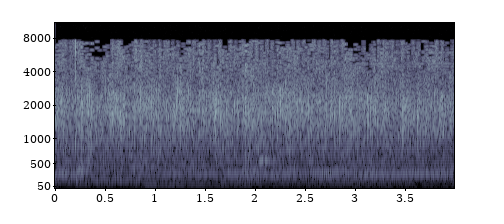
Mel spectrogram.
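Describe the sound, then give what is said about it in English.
Sustained applause from a church audience giving a hand clap of praise to Jesus in a morning service, a dense continuous wash of many hands clapping at steady loudness for the full few seconds, with no voices standing out. “Give Jesus one more hand clap of praise this morning.”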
